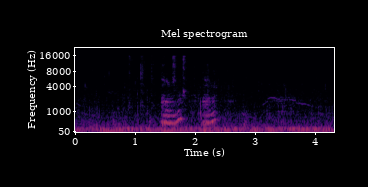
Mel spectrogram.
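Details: Two brief wavering meows from a mother cat and her kitten daughter during cleaning and cuddling, with soft rustling clicks around them and a faint thin whistle afterwards over a low background hum.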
